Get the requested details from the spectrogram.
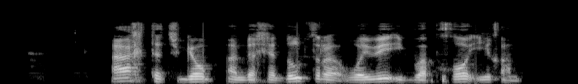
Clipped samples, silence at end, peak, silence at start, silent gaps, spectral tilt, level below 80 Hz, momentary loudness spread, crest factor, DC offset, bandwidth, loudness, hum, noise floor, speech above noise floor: under 0.1%; 0.6 s; 0 dBFS; 1.1 s; none; -4 dB/octave; -58 dBFS; 8 LU; 18 dB; under 0.1%; 7.8 kHz; -18 LUFS; none; under -90 dBFS; over 72 dB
